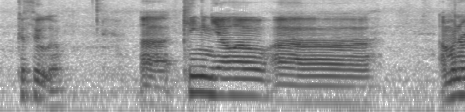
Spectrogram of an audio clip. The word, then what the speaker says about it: Cthulhu: I mean, I'm a huge Cthulhu fan, and yes, that's how it's pronounced, Cthulhu.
